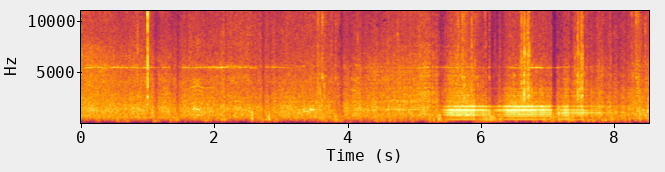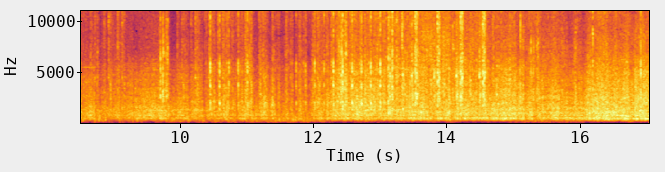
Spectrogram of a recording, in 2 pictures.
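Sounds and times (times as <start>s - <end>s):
train wheels rumbling on rails: 0.0s - 17.0s
wheels clacking over rail joints: 0.8s - 17.0s.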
